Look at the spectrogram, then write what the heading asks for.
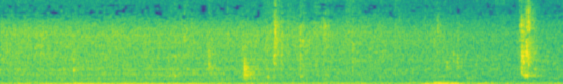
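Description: Fried chicken tenders being bitten and chewed, a few soft crunches over a steady low room hum.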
